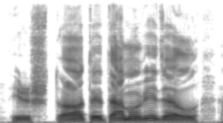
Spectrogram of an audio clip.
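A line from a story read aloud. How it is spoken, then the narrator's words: Angry father's question. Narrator (Russian): рассерженным голосом спросил Бернар отец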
